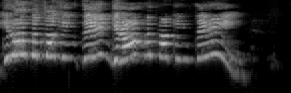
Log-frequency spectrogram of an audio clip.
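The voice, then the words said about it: Screaming. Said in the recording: “I'm screaming”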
